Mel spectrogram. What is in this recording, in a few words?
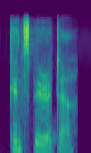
"Conspirator", Indian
